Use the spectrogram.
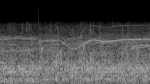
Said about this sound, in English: Wasn't that lovely? That was a lot of carrot fans cheering for each other for loving carrots, and you too could be a part of this carrot-loving family of ours.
